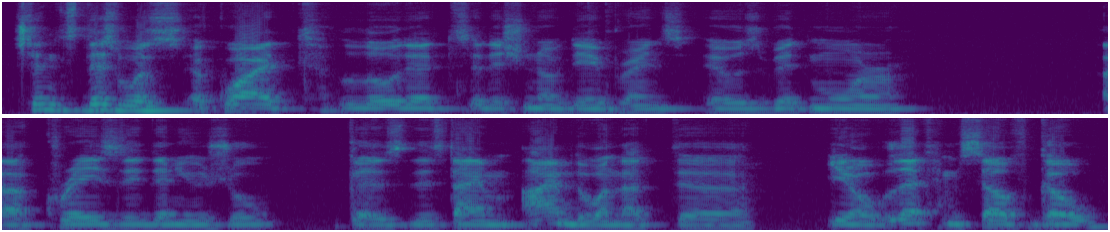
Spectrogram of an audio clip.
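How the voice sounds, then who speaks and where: A man's voice: on the low side, steady tone, unhurried, fairly bright tone. A man from Romania, hosting a casual live stream in a rambling, self-correcting way, a bit far from the mic. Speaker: streamer host.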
